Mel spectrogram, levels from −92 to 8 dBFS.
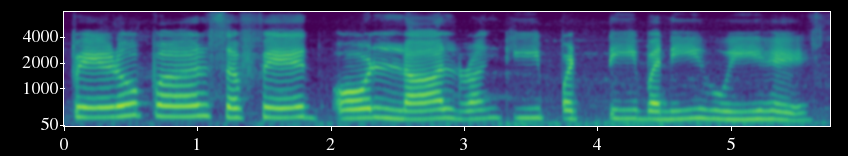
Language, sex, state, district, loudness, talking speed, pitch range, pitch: Hindi, female, Madhya Pradesh, Bhopal, -14 LUFS, 115 wpm, 215-255 Hz, 235 Hz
